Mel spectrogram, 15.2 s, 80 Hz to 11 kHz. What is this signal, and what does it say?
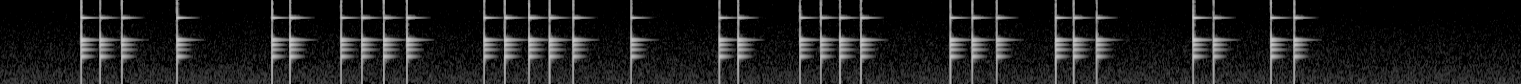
Tap code, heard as taps on a metal pipe, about 5 knocks a second. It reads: LIVING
